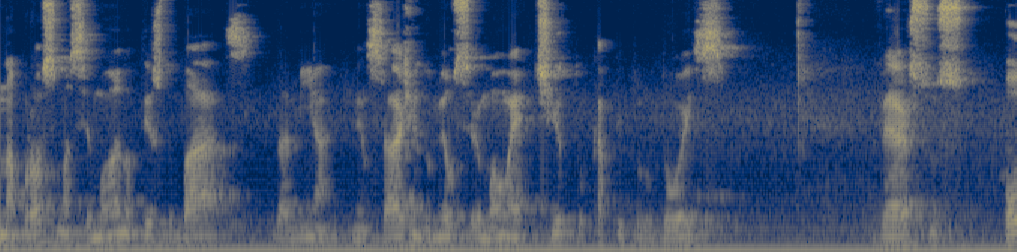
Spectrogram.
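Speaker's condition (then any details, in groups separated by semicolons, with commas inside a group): No condition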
